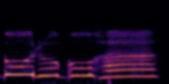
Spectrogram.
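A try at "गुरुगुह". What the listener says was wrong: You're singing Guru Guha. I'm telling Guru Guha. Guru Guha. You're refusing to come down to the Guru Gu. Guru Guha. Guru Guha. No. Guru Guha Sani Dama. Guru Guha has to come down a little.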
